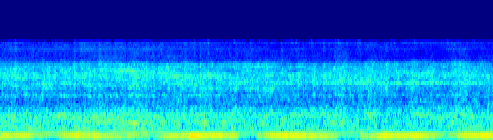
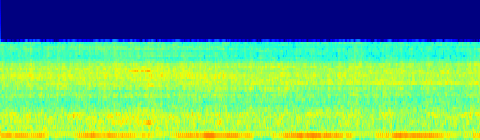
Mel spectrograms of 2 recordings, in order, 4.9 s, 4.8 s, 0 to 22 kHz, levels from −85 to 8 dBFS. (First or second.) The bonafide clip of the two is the second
